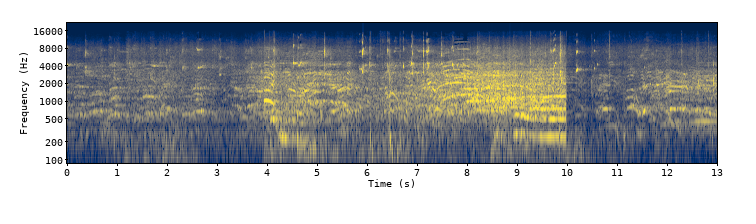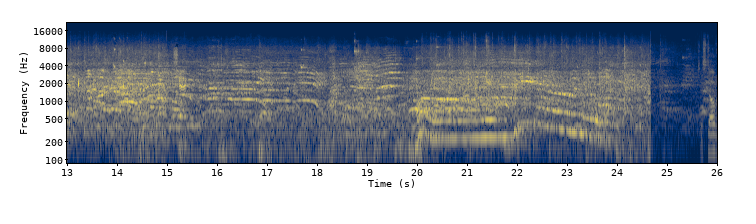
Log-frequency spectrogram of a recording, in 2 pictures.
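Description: Basketball game sound in a gymnasium: crowd voices and shouts over a basketball bouncing on the hardwood. The sound changes abruptly several times, is loudest a little before the middle, and drops away sharply near the end.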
